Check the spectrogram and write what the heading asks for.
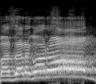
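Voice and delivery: fiery, loud, slow preacher-style shout.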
